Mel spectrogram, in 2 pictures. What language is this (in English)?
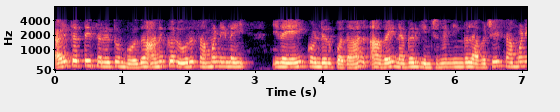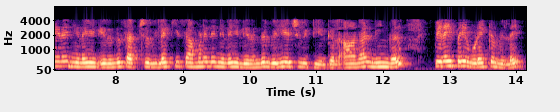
Tamil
